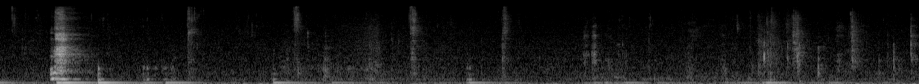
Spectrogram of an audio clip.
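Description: A man chews food loudly and smacks his lips close by.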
